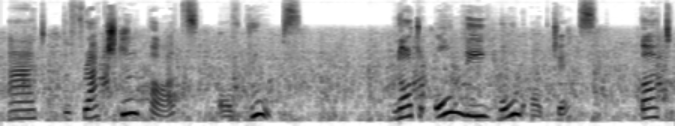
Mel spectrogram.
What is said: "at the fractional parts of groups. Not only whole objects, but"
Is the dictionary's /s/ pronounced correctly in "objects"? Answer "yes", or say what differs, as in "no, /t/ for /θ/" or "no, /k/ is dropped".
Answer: yes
